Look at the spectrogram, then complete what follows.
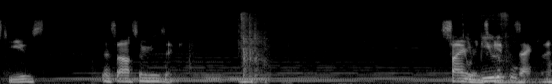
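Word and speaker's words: Syrinscape: Sirenscape beautiful.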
